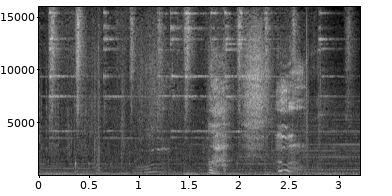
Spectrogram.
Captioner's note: grunting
